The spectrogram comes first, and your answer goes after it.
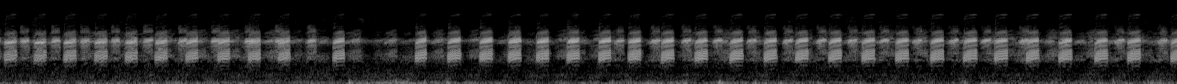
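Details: Close frog in a flooded paddy field, calling with its throat inflated enormously: a long, fast series of harsh, pulsed croaks, roughly three each second, steady and loud, with a faint chorus behind.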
